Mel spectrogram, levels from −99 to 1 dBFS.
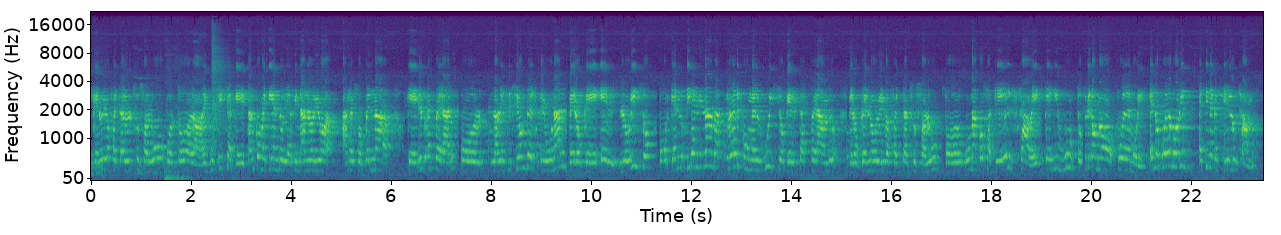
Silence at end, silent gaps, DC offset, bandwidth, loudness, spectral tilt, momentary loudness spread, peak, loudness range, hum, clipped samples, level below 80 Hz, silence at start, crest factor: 0 s; none; under 0.1%; 19 kHz; -18 LUFS; -0.5 dB/octave; 9 LU; -2 dBFS; 3 LU; none; under 0.1%; -60 dBFS; 0 s; 18 dB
